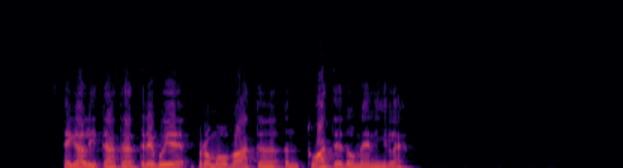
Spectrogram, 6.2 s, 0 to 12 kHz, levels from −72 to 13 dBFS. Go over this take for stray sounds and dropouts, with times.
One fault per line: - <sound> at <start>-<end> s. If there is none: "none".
none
